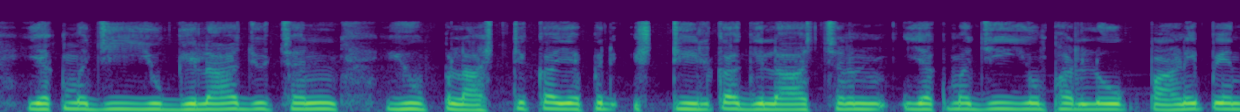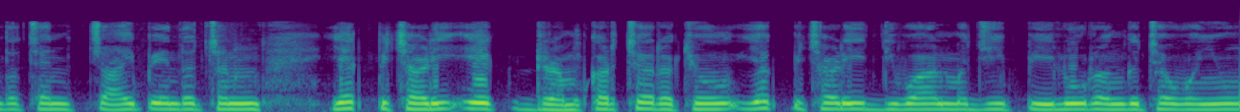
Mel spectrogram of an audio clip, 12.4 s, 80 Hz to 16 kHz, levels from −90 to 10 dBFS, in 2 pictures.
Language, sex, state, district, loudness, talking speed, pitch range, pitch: Hindi, male, Uttarakhand, Uttarkashi, -16 LUFS, 215 wpm, 180-190 Hz, 180 Hz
